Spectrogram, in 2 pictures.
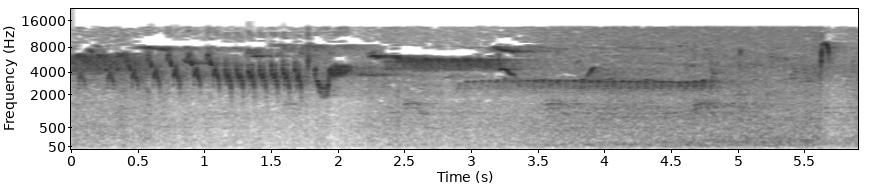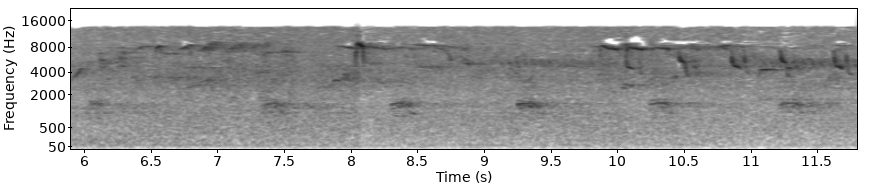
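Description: Several birds singing and chirping together. A rapid run of high notes comes in the first two seconds, a buzzy trill follows a few seconds in, and short lower calls repeat about once a second in the second half.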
